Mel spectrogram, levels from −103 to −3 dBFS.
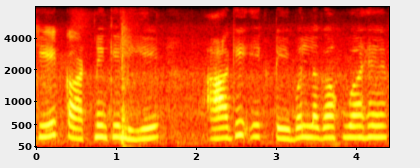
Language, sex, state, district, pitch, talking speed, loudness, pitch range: Hindi, female, Punjab, Fazilka, 235 Hz, 135 wpm, -20 LUFS, 220-245 Hz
